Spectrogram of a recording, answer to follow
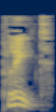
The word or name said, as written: pleat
